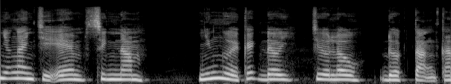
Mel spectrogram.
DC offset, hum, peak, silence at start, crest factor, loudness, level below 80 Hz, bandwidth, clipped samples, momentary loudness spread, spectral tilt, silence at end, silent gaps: under 0.1%; none; -4 dBFS; 0 s; 12 dB; -16 LUFS; -60 dBFS; 15.5 kHz; under 0.1%; 6 LU; -4.5 dB/octave; 0 s; none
